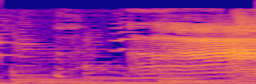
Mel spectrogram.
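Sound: donkey braying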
